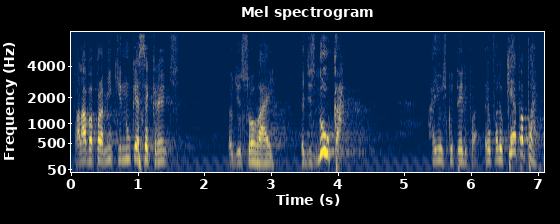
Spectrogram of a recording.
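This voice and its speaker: A Brazilian pastor preaching in a church, his high-pitched voice carrying a long reverb through the hall. He tells his story dramatically, sinking to near whispers and then bursting into shouts. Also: fairly even intonation, quick pace. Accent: Brazilian Portuguese. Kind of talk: sermon.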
